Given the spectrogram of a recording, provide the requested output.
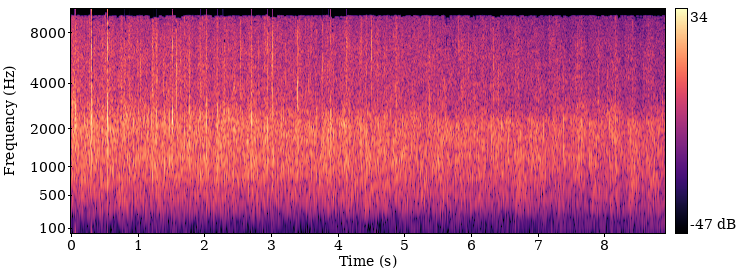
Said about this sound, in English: But give a round of applause to our organists for the fine job that they've done.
